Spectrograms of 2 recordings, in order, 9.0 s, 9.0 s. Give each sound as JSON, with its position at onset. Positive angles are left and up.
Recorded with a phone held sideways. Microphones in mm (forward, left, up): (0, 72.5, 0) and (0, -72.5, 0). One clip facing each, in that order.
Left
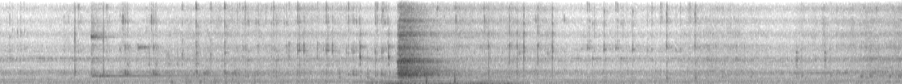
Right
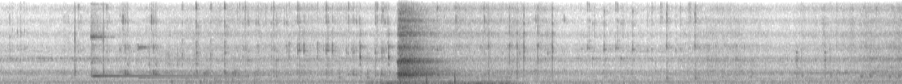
{"t": 0.9, "sound": "a doorbell", "side_deg": -80, "distance_m": 2.0}
{"t": 3.8, "sound": "a clap", "side_deg": -40, "distance_m": 1.6}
